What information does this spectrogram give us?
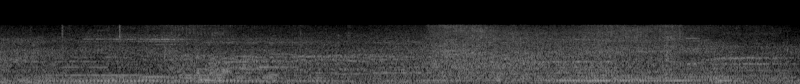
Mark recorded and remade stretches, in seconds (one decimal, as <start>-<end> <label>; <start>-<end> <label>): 0.0-8.0 recorded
